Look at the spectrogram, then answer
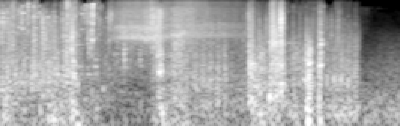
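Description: Gunfire from the Rainbow Six Siege video game comes in dense, loud volleys of overlapping shots that crack on for several seconds, then cut off abruptly.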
